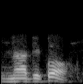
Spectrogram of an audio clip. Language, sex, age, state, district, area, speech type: Manipuri, male, 18-30, Manipur, Imphal West, rural, conversation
